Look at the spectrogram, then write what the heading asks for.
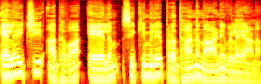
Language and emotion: Malayalam, neutral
